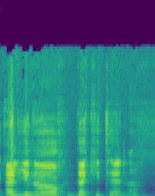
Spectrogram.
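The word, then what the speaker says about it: Aliénor d'Aquitaine: How do you say her name in French? – That would be Eleanor d'Aquitaine.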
